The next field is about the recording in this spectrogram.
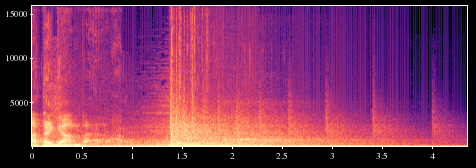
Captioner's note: impact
